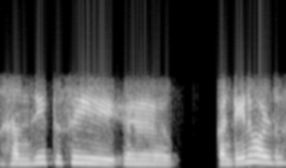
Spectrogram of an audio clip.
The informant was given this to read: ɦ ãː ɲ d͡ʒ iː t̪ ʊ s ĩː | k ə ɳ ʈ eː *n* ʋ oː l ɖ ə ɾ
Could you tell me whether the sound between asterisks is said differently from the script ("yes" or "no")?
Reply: no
